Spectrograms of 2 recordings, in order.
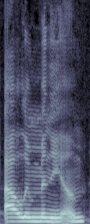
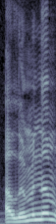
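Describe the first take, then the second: First: "aluminium" the British way, stress on MIN; British pronunciation. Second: "aluminum" the American way, stress on LU; American pronunciation. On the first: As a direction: say "aluminium" in five syllables, al-u-MIN-ium. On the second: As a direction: say "aluminum" in four syllables, a-LU-mi-num. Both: Shown as a demonstration. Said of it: "Do you say".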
